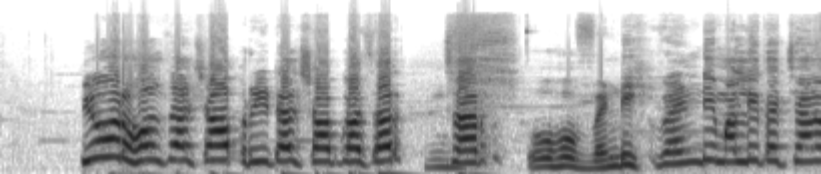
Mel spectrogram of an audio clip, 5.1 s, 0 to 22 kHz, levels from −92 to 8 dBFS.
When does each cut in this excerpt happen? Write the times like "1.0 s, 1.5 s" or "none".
2.8 s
